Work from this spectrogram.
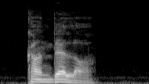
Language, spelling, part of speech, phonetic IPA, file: Polish, kandela, noun, [kãnˈdɛla], Pl-kandela.ogg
